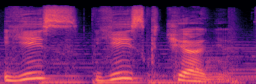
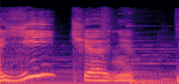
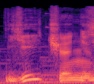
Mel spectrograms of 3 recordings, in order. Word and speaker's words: ейчане: И почему в Ейске, хочется сказать, ейскчане? Это нам задают вопрос. Но вот мы сами не знаем, как называют жителей Ейска. Хотя вариант у нас вот ейскчане, но очень сложно произносить. Называют жители Ейска, по мнению одной из наших слушателей, очень просто ейчане.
